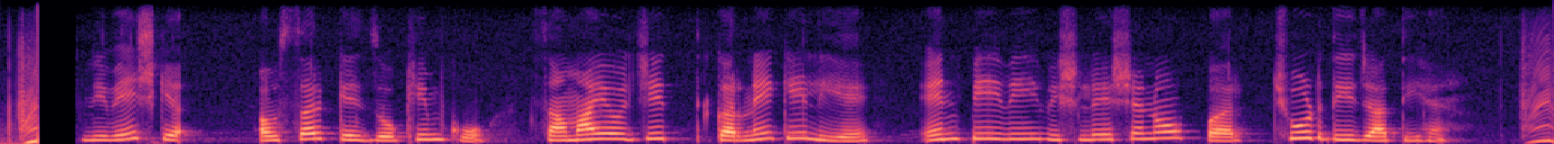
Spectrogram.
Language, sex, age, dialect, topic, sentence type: Hindi, female, 18-24, Garhwali, banking, statement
